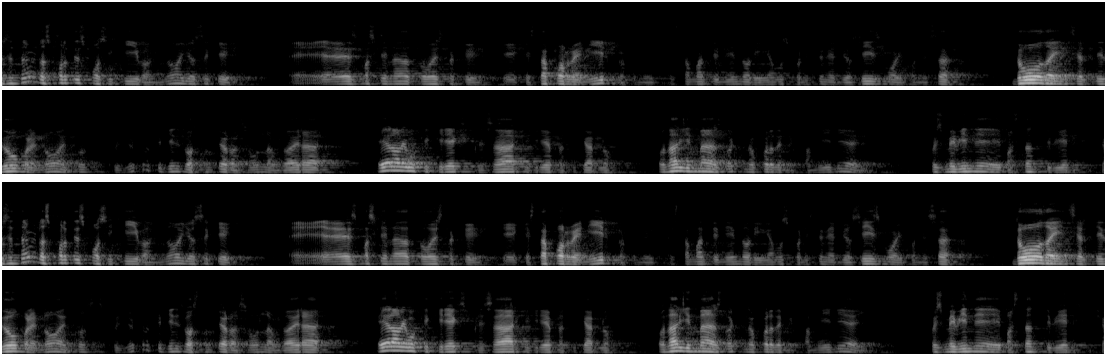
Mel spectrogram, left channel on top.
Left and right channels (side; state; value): both; normal; correlation 0.41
